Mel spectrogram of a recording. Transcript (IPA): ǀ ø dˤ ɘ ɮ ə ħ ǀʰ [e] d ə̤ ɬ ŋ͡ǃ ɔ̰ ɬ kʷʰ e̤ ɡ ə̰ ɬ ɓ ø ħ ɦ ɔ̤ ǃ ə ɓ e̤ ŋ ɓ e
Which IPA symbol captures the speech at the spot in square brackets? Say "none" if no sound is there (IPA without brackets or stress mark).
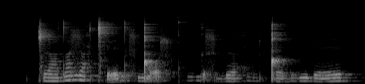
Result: ḛ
